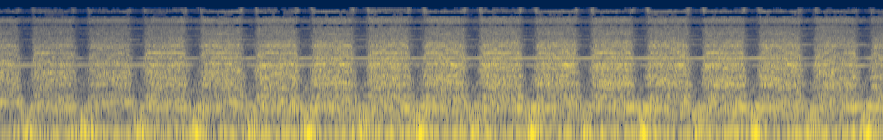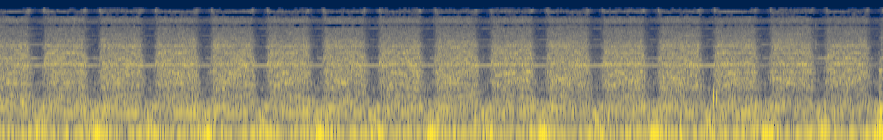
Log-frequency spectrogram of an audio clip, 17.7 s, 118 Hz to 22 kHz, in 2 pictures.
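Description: A 3D printer's Beacon3D probe sweeps back and forth scanning a dense bed mesh, giving a loud, continuous rasping whir with evenly spaced rhythmic pulses throughout and no voices.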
